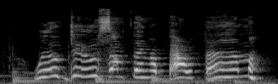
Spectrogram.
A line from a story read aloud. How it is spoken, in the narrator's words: yelled the cat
